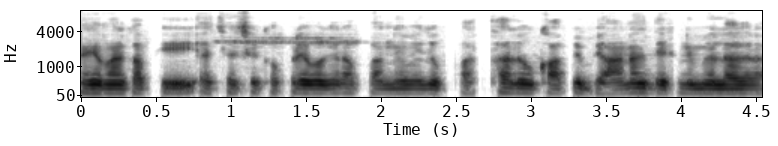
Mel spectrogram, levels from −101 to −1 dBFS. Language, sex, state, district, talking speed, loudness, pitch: Hindi, male, Uttar Pradesh, Muzaffarnagar, 275 wpm, -18 LUFS, 110 Hz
